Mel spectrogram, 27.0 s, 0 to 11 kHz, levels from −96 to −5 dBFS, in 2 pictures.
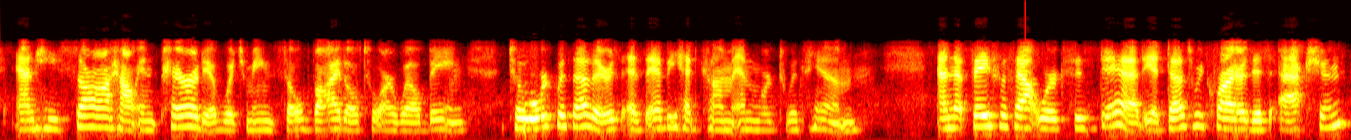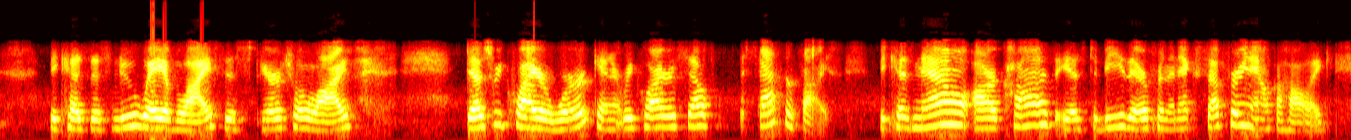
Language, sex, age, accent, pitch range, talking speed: English, female, 50-69, American, 175-220 Hz, 145 wpm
